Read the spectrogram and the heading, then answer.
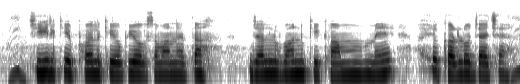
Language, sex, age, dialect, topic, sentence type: Maithili, male, 18-24, Angika, agriculture, statement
